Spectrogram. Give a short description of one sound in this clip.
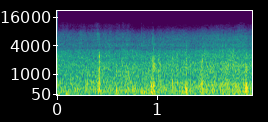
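A volcano rumbles as it erupts.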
